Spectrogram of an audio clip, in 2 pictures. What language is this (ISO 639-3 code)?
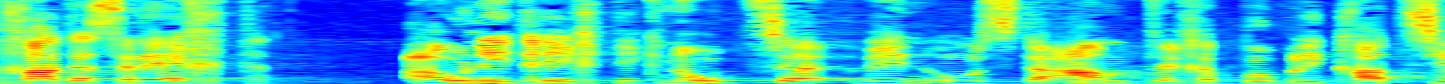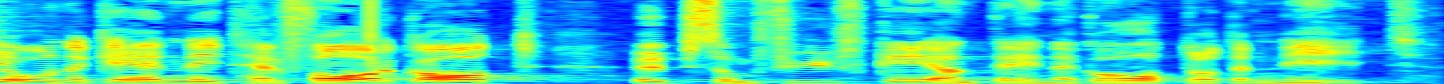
gsw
